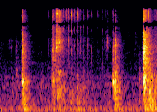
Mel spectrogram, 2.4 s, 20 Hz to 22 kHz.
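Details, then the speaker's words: 1987 Honda XR250 four-stroke trail bike on the bench, gearbox check: neutral down to first, up through sixth and back. Separate crisp clicks and clunks with quiet gaps per gear; shifts engage cleanly with no grinding. "So gearbox check. In neutral here, down into first,"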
